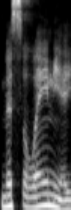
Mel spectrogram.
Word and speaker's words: miscellanea: No, it's also pronounced miscellanea. You just do not pronounce the C. The C is silent.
